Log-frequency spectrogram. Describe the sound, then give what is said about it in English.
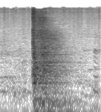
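A door slams shut once, loud, with a sharp impact that rings out and fades over about a second. “We need a door slam.”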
